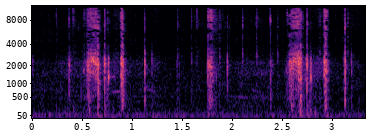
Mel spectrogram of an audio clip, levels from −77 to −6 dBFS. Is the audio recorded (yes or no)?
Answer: yes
